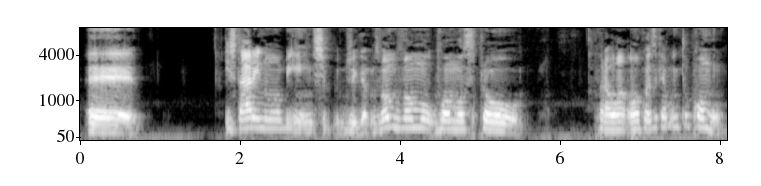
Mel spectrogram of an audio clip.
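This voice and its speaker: A woman from Salvador, a psychologist hosting a casual live Q&A, hoarse and stuffy from a cold, chatty and peppering her talk with "né". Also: mid-range voice, a bit bright. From Salvador, Bahia, Brazil. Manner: chatty, fills pauses with "né" and "é". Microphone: phone.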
